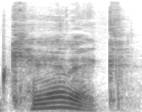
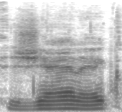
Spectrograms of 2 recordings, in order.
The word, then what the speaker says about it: Canik: And yeah, I've given up pronouncing it Janik, although I think that is correct. But since in their own commercials and advertisements, they're saying Canik, I'm going to give in and say Canik.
